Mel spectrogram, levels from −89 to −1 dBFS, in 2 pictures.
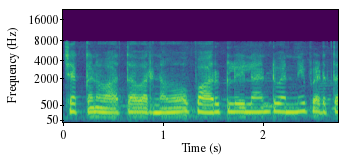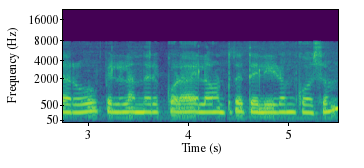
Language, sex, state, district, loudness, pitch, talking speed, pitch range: Telugu, female, Andhra Pradesh, Srikakulam, -15 LUFS, 265 Hz, 130 wpm, 255-275 Hz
